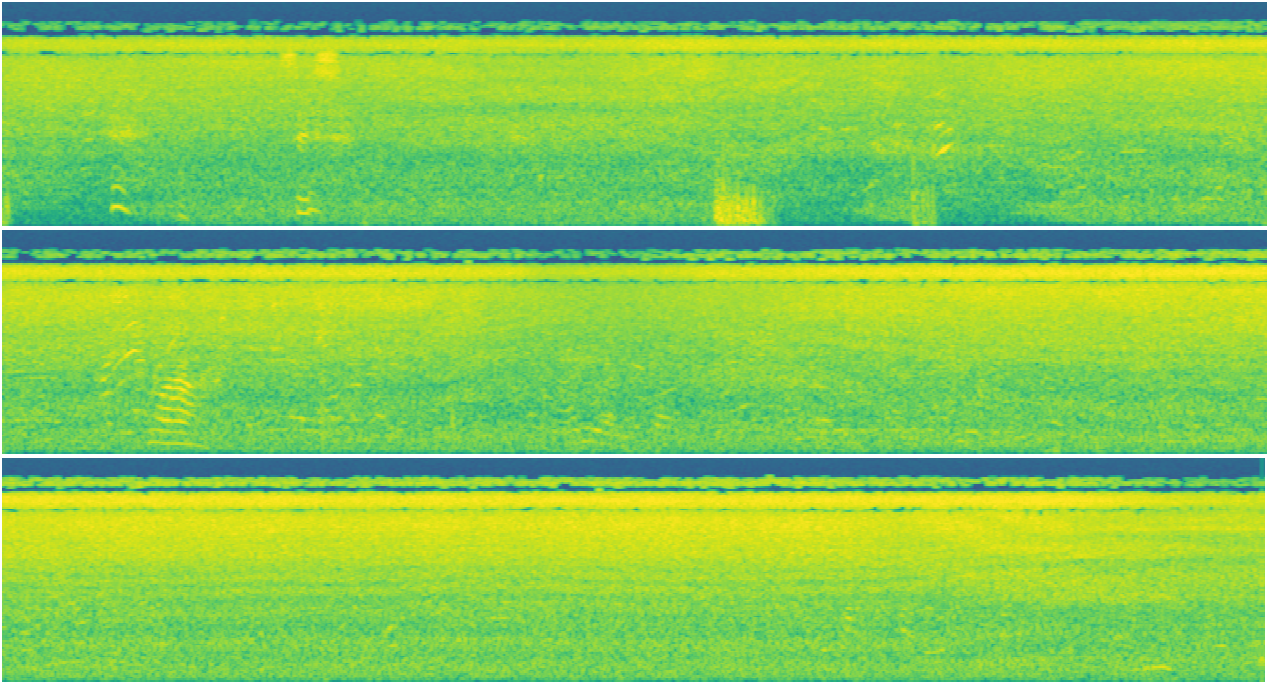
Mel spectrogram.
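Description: A waterfall roars steadily nearby.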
